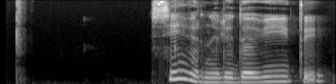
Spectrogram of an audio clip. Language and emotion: Russian, sad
